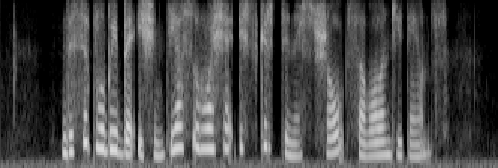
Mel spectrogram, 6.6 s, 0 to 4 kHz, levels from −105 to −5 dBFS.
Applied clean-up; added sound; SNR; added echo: neural diffusion model UNIVERSE++.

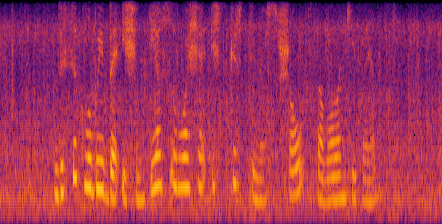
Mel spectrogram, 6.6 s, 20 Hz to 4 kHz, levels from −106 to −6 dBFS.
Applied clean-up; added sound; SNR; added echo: none; Rain; 12 dB; none.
